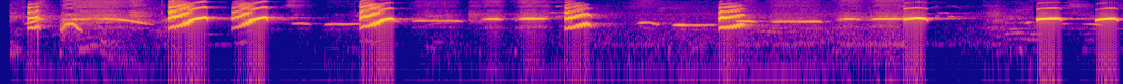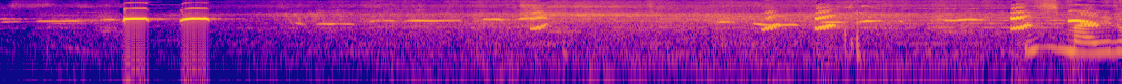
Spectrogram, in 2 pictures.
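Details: Pet male bird singing indoors: a quick run of clear, slurred whistled notes, some rising and some falling, then a steadier, rougher stretch with scattered whistles and a low background hiss.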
